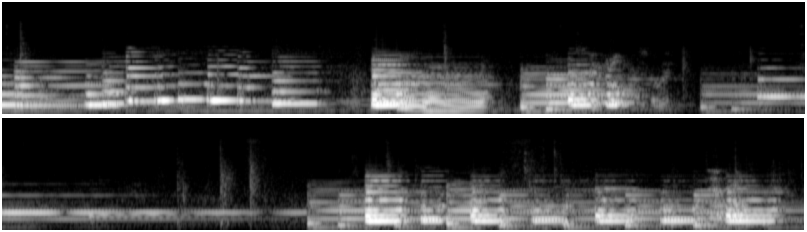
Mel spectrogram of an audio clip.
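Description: Upright acoustic piano played without amplification: slow chords and held notes, with short breaks between phrases.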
